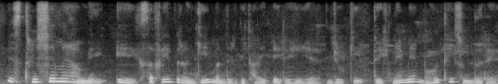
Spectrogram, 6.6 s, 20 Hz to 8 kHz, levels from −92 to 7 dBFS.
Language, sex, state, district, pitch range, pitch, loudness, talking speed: Maithili, female, Bihar, Sitamarhi, 160-220 Hz, 180 Hz, -17 LUFS, 190 wpm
